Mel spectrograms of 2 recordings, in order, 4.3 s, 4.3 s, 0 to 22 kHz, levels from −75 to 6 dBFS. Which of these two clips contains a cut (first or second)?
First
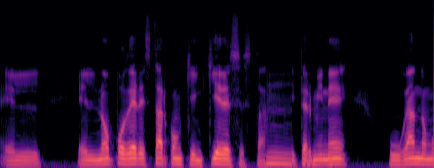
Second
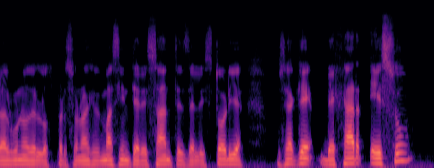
first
